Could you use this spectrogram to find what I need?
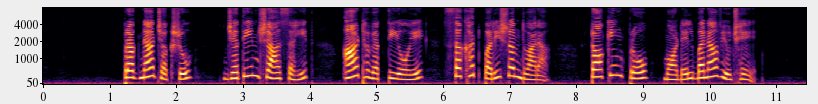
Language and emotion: Gujarati, neutral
